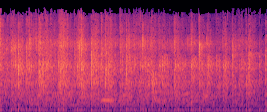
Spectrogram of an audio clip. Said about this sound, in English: Come on and give God a hand clap of praise.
